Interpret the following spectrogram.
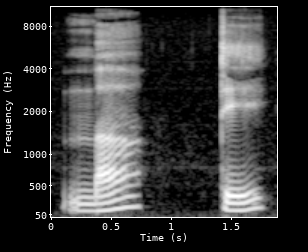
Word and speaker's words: mathématique: Mathématique, remember, H doesn't exist, so mathématique, remember, Q-U-E at the end, K, mathématique. Médical.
